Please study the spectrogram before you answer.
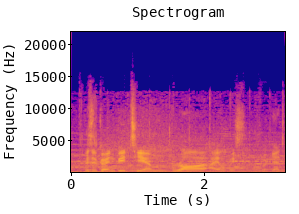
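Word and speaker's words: TM Roh: Please give a warm welcome to CEO and head of device experience division, TM Row. Oh, TM Row. Okay, I didn't mispronounce it too much. At least I didn't say Tim.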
